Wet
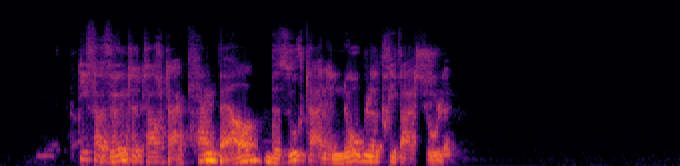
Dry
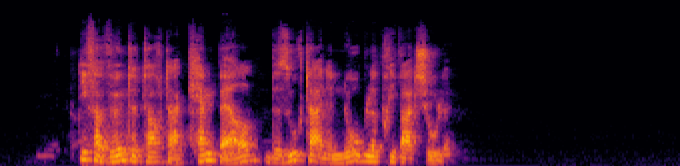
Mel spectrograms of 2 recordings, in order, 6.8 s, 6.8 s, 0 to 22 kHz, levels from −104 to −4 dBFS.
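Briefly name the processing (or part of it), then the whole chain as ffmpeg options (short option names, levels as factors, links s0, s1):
de-esser from a sidechain: -filter_complex "[0:a]asplit=2[s0][s1];[s1]highpass=f=6500:p=1,apad=whole_len=300241[s2];[s0][s2]sidechaincompress=threshold=0.00316:ratio=20:attack=1.3:release=26,asettb=1/sr,asplit=3[s3][s4][s5];[s3]atrim=end=1.904[s6];[s4]atrim=start=1.9:end=2.81,asetpts=PTS-STARTPTS,afade=t=in:d=0.004:c=qsin,afade=t=out:st=0.906:d=0.004:c=qsin,equalizer=f=125:t=o:w=1:g=11,equalizer=f=1000:t=o:w=1:g=11,equalizer=f=2000:t=o:w=1:g=-7,equalizer=f=4000:t=o:w=1:g=-8[s7];[s5]atrim=start=2.806[s8];[s6][s7]acrossfade=d=0.004:c1=hsin:c2=qsin[s9];[s9][s8]acrossfade=d=0.004:c1=qsin:c2=hsin,volume=0.631"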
